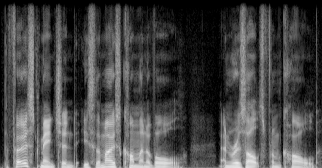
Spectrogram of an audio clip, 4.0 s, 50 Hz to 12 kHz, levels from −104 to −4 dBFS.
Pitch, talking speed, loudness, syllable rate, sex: 105 Hz, 195 wpm, -19 LUFS, 4.9 syllables/s, male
